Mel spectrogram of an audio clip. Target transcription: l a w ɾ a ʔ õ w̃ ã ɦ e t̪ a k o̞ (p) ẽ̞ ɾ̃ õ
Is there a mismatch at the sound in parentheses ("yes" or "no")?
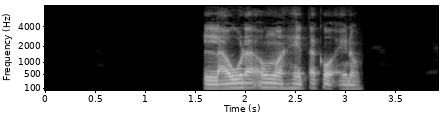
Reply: yes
